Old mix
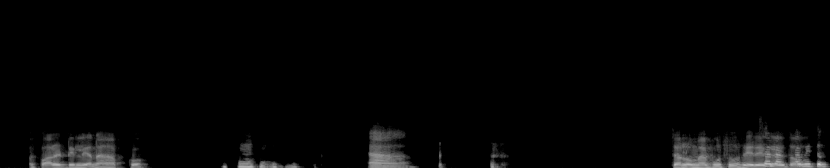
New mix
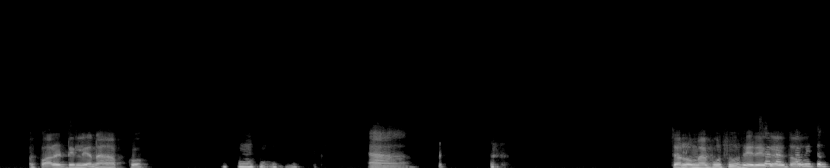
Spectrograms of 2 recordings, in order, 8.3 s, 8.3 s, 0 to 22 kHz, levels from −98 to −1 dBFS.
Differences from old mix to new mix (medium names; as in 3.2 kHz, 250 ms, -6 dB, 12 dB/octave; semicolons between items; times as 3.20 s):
first voice +4.5 dB; master: add peaking EQ 230 Hz +5 dB 0.5 oct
